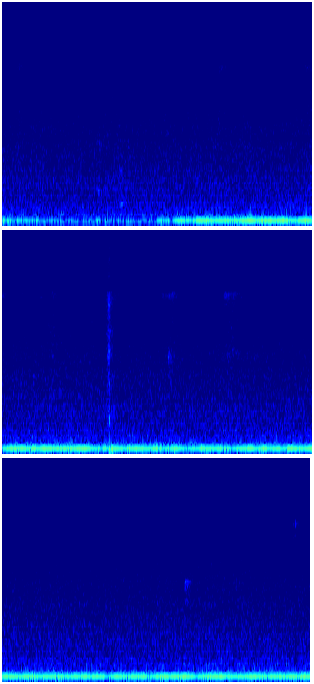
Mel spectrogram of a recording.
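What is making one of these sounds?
A paintbrush softly brushes across fabric.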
